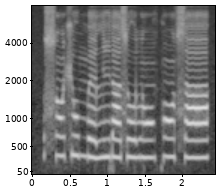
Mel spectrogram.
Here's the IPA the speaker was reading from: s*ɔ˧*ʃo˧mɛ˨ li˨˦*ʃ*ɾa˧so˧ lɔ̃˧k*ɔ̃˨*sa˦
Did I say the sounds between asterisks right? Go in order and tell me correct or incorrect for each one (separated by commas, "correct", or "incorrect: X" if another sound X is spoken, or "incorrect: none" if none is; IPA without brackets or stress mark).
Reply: incorrect: ɔ̃˧, incorrect: none, incorrect: ɔ̃˦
